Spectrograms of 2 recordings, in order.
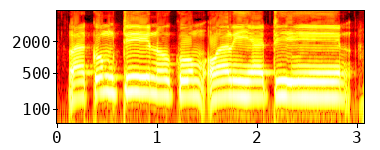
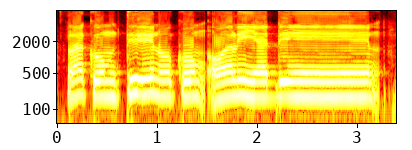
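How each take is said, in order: The two takes are said the same way.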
